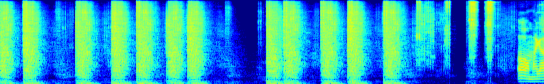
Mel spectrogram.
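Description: Video game gunfire in a mall setting, with repeated bursts of rapid automatic shots in clusters separated by short pauses, loud and close, ending in a few isolated shots and a mechanical whir.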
